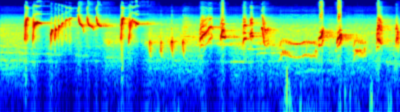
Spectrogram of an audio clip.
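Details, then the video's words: Orange-headed thrush in full chattering song, called ngoceh ngeplong, used as a lure for catching birds. Fast run of sharp whistled notes and high sliding slurs, then lower level whistles and rapid chips near the end, with almost no background noise. "ANIS KEMBANG NGOCEH NGEPLOOONG"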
